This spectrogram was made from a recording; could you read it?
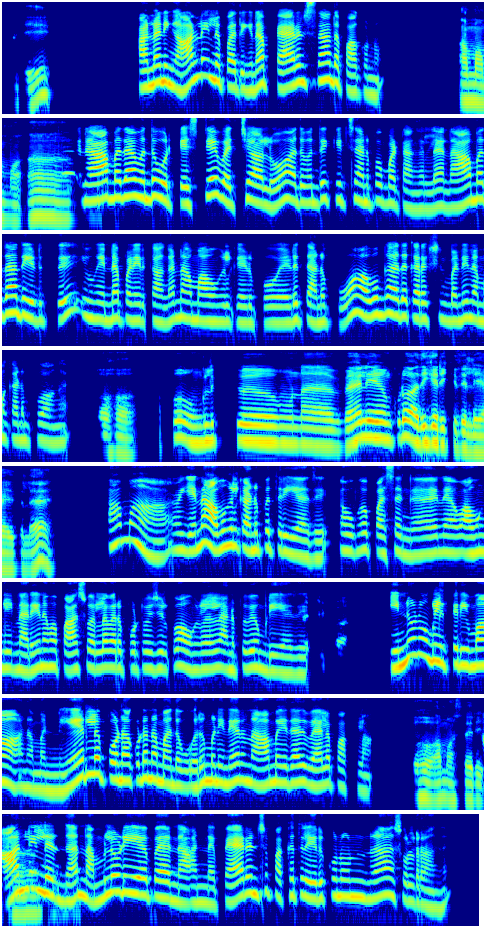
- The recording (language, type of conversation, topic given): Tamil, podcast, நீங்கள் இணைய வழிப் பாடங்களையா அல்லது நேரடி வகுப்புகளையா அதிகம் விரும்புகிறீர்கள்?
- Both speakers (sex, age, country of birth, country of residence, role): female, 35-39, India, India, guest; male, 40-44, India, India, host
- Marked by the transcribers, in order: in English: "ஆன்லைன்"; in another language: "பேரண்ட்ஸ்"; other noise; in English: "டெஸ்ட்"; in English: "கிட்ஸ்"; in English: "கரெக்க்ஷன்"; "உள்ள" said as "உன்ன"; in English: "பாஸ்வேர்ட்"; in English: "ஆன்லைன்ல"; in English: "பேரண்ட்ஸ்ம்"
